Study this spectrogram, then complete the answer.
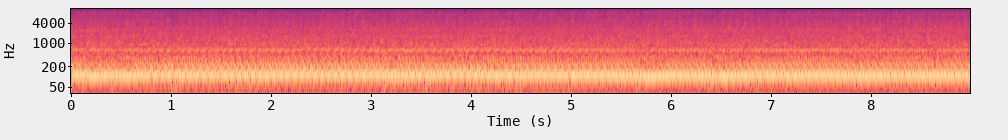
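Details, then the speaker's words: Freshly rebuilt 454 Chevy big block V8 with new pistons, from a 1973 Chevelle SS 4-speed, on a break-in stand after break-in: deep, steady, even rumble at constant speed with no knocks or misses; normal healthy running, fine tuning still pending. "Guys, the motor's broke in. There's still some fine tuning to do, but all in all, it's a pretty good start."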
